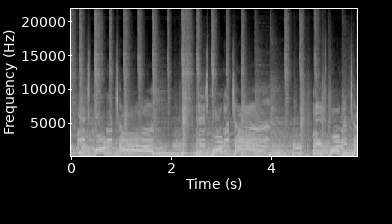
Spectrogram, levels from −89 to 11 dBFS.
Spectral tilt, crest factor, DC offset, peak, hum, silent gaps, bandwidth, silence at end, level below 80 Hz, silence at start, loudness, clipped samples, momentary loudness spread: -3 dB/octave; 14 dB; under 0.1%; -2 dBFS; none; none; over 20 kHz; 0 s; -34 dBFS; 0 s; -16 LUFS; under 0.1%; 4 LU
